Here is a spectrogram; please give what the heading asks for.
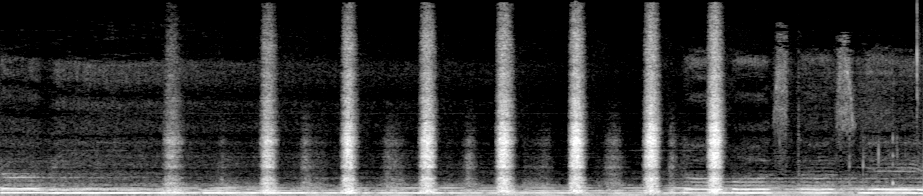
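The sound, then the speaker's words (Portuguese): Forceful, vigorous abdominal breathing during a meditation exercise, heard as a series of short, sharp breaths pulsing at an even rhythm. The breaths are moderately loud over a soft, sustained drone. “Então, inspira, enche o abdômen de ar. Expira, esvazia o abdômen, forte e vigoroso.”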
